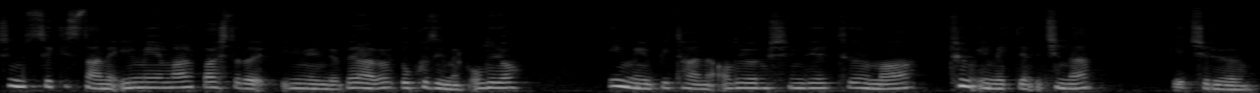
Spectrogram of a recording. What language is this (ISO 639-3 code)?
tur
